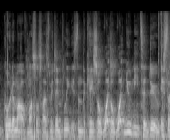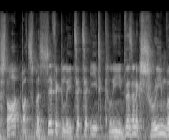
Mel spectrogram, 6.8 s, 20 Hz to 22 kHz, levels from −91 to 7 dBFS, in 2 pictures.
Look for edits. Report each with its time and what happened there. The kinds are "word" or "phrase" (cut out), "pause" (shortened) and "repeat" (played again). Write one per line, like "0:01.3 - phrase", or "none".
0:01.1 - word
0:02.2 - repeat
0:03.8 - phrase
0:05.0 - repeat
0:05.9 - word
